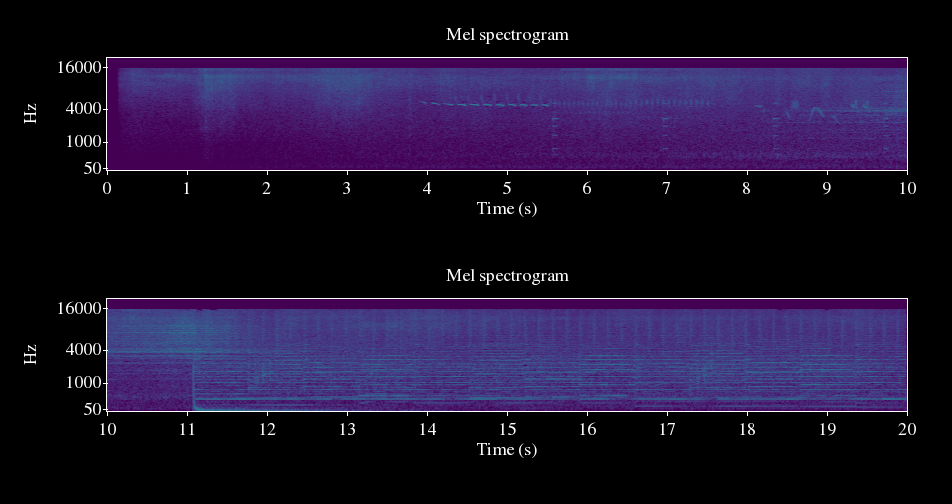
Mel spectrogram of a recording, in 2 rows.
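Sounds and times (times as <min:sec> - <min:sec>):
outdoor background hiss: 0:00.2 - 0:20.0
bird trilling: 0:08.1 - 0:10.0.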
